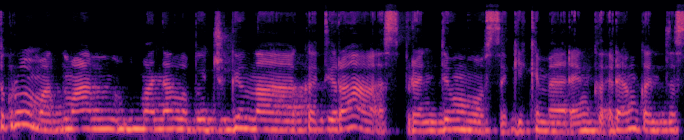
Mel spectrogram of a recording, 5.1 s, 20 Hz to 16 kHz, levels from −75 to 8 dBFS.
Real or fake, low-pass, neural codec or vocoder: real; 14.4 kHz; none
